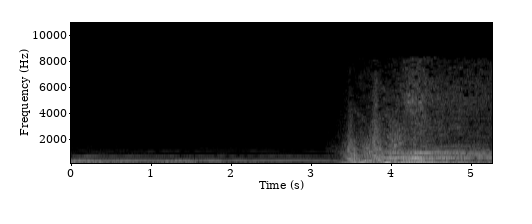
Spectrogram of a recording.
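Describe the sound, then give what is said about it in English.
Two speeder bikes ridden by sand people rocket away in a Star Wars effect. A low, steady hum is suddenly broken by a loud roaring engine surge, whose whining tone drops sharply in pitch before the roar holds on. “In the blackness to the north, Oren saw two sand people rocketing away on speeder bikes.”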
